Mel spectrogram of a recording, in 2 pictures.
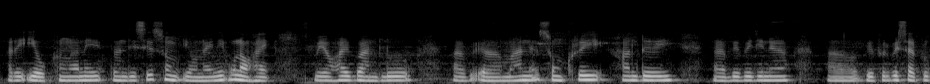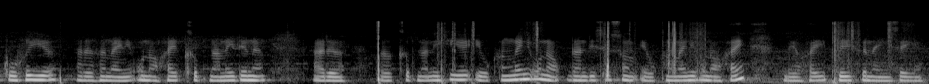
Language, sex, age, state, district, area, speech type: Bodo, female, 30-45, Assam, Udalguri, urban, spontaneous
